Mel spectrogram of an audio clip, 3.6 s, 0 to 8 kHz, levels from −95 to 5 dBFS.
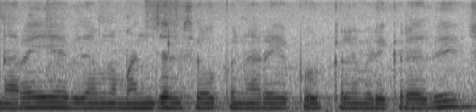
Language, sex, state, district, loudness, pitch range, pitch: Tamil, male, Tamil Nadu, Kanyakumari, -16 LUFS, 125-135 Hz, 130 Hz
